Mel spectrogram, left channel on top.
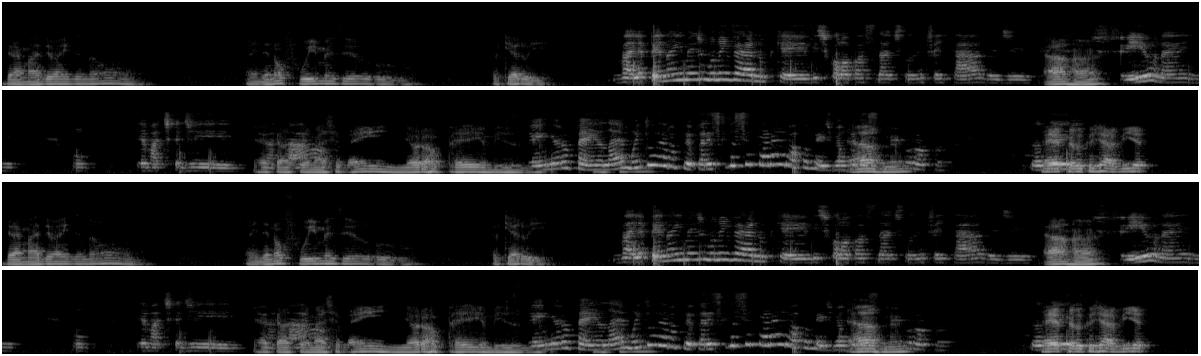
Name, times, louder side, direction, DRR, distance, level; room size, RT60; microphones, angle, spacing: voice 1, 0.0-1.4 2.4-4.1 4.9-5.5 10.4-11.0 14.5-17.3 18.3-18.4 20.4-21.1 22.4-23.4, equal, 10° right, 1.0 m, -35 dB
voice 2, 6.1-10.3 10.9-12.1 12.7-12.8 13.3-15.2 17.2-21.4 22.2-22.7, left 2 dB, 25° left, 0.8 m, -34 dB
8.4 x 3.9 x 3.1 m
head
